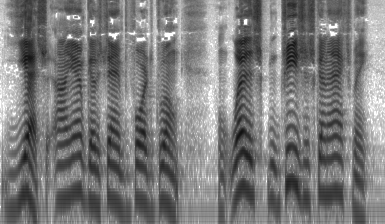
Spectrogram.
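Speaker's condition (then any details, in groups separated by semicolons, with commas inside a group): Cerebral palsy; congenital, no known medical cause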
